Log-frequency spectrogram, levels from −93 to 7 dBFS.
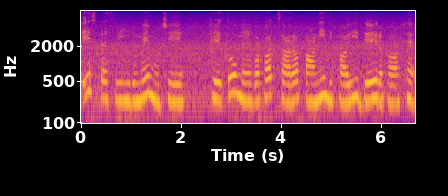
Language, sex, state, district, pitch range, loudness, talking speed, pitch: Hindi, female, Madhya Pradesh, Katni, 230-265 Hz, -13 LUFS, 115 wpm, 240 Hz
